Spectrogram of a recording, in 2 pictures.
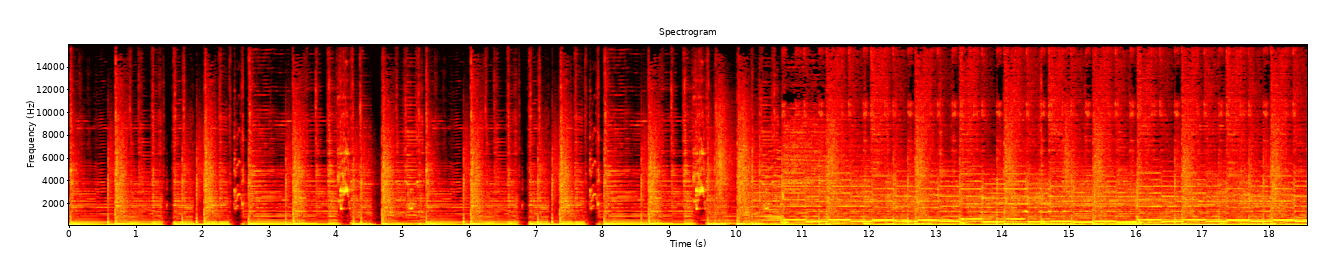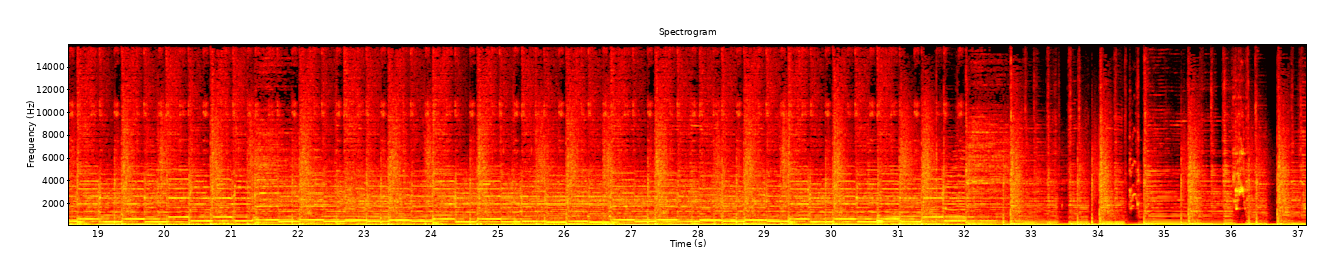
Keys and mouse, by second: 0.1-1.2 drag, 1.2 middle click, 3.2 middle click, 4.5-6.6 drag, 8.1-9.7 middle drag, 21.4-24.2 middle drag, 25.5 middle click, 26.5-28.1 middle drag, 28.7-30.6 middle drag, 31.7-34.1 drag, 34.7-36.1 drag.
